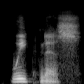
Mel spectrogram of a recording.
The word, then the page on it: weakness: American English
